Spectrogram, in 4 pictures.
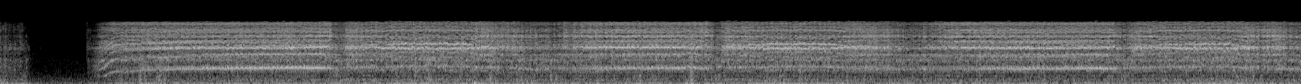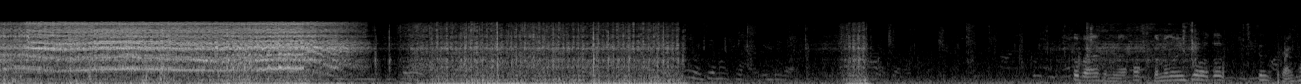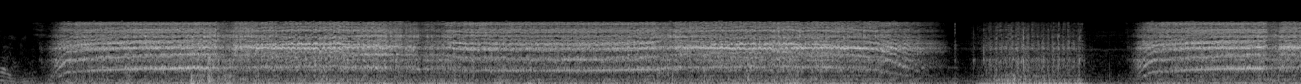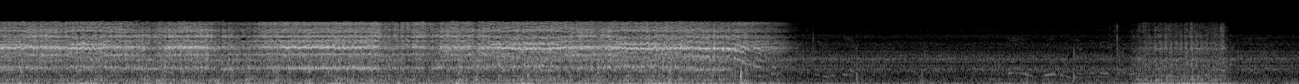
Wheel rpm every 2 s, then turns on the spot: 70, 200, 200, 200, 200, 190, 190, 170, 40, 30, 0, 0, 10, 110, 200, 180, 190, 100, 50, 190, 200, 200, 200, 50, 0, 10.
18-20 50-52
